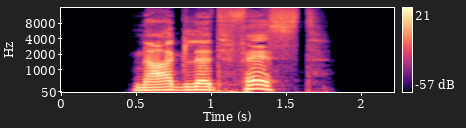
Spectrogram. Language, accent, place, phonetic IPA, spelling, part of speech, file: German, Germany, Berlin, [ˌnaːɡlət ˈfɛst], naglet fest, verb, De-naglet fest.ogg
- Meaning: second-person plural subjunctive I of festnageln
